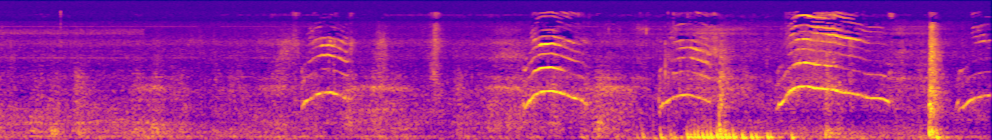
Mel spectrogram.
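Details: Newborn kittens meeting their older siblings: a series of high, arched meows with rich harmonics, about five cries spaced roughly a second apart, over a low hum with a few soft thumps.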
